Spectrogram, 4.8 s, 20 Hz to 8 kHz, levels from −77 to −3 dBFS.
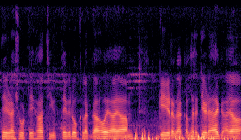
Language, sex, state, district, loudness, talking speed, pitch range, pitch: Punjabi, male, Punjab, Kapurthala, -18 LUFS, 200 wpm, 105-115 Hz, 110 Hz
